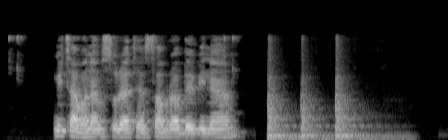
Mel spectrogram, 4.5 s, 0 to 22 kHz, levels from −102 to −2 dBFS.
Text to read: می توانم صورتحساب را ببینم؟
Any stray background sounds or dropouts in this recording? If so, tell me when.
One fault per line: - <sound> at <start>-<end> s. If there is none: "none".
- thud at 2.7-4.2 s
